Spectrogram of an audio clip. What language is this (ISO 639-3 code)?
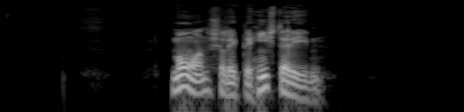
fry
